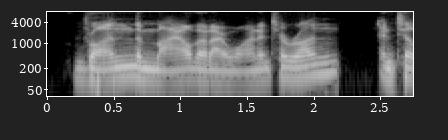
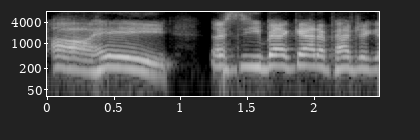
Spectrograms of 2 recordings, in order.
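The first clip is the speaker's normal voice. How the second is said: much higher, bright cheery greeting; cheery passerby; 12 semitones higher than usual. Retold or imitated. Runner imitating a passerby's cheery greeting, much higher. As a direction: greet like a peppy neighbour on the sidewalk.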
